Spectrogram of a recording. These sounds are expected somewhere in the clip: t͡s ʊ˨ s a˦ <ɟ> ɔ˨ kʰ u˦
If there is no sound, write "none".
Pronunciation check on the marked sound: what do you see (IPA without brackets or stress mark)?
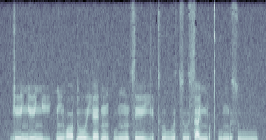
ɲ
